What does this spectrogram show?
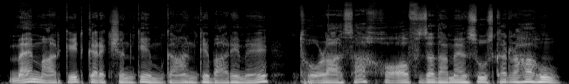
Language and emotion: Urdu, fearful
